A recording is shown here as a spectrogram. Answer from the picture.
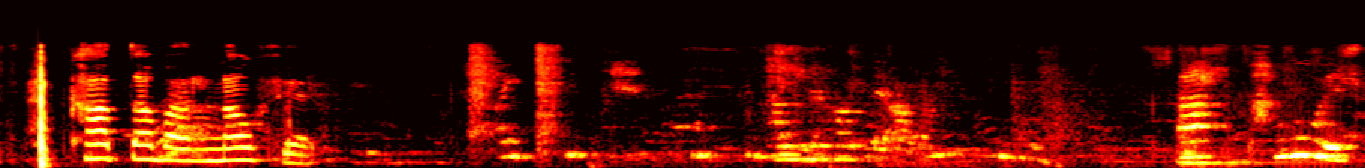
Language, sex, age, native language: Icelandic, female, 9, Icelandic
